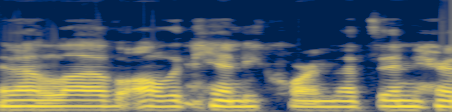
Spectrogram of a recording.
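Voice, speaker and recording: A woman with a very deep, low pitch and a dark, mellow tone speaks at a fairly slow pace, the sound dry and close with no echo. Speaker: scrapbooking crafter. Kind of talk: unboxing tutorial. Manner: casual with fillers.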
